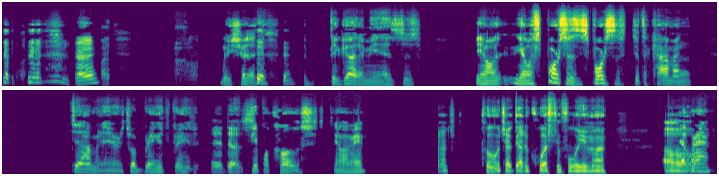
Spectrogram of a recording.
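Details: Adult male high school football coach who stutters; stuttering.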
